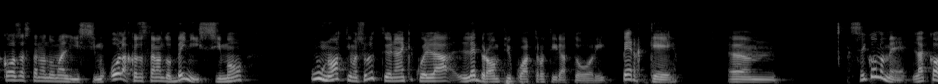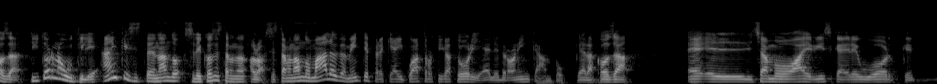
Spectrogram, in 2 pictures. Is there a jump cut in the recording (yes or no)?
no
